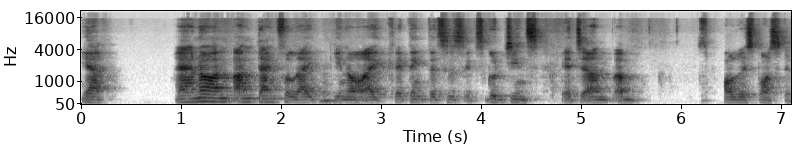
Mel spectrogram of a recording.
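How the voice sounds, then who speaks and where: A man speaks in a Kannada accent with a bright, sharp tone. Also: medium pitch for a man, ordinary pitch variation, moderate pace. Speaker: product design executive. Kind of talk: interview. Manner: halting, many fillers.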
